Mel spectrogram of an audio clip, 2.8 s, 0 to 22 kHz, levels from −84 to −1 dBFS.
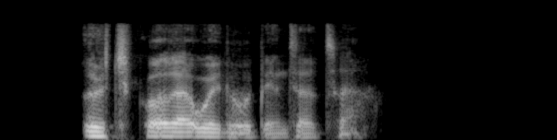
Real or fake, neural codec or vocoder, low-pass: fake; codec, 24 kHz, 1.5 kbps, HILCodec; 10.8 kHz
